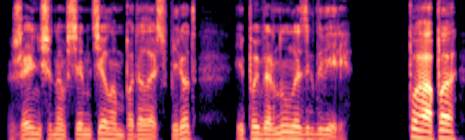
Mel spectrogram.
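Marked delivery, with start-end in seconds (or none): 4.1-4.6 put-on higher, louder happy boy's cry; cheerful, sudden exclamation; joyful exclamation. A narrator's reading. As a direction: call out to Dad with glee. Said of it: "весело воскликнул мальчик".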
